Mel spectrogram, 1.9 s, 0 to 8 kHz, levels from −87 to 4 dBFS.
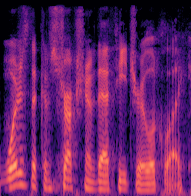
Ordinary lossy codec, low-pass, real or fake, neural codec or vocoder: AAC, 32 kbps; 7.2 kHz; real; none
